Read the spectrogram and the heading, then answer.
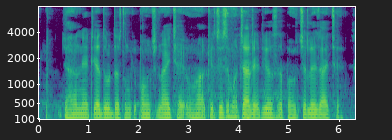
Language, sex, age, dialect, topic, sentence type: Maithili, male, 18-24, Angika, agriculture, statement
